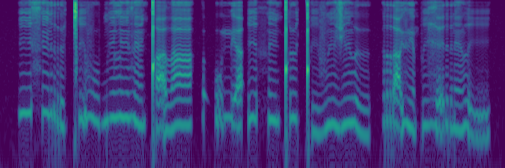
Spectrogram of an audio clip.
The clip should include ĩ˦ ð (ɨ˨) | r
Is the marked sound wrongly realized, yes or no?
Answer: no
